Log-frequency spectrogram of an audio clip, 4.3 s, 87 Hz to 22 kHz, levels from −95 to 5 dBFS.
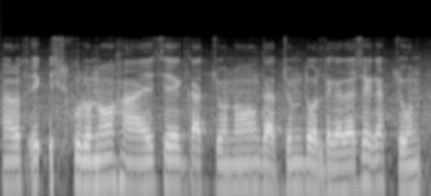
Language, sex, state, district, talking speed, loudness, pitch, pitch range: Chakma, male, Tripura, Unakoti, 165 wpm, -16 LUFS, 115 Hz, 110-120 Hz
